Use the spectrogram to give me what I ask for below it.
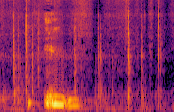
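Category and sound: household object, paper rustling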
